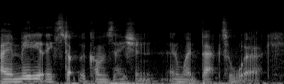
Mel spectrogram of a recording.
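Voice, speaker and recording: The speech moves at a very fast pace. It carries an Australian accent. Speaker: YouTube commentator. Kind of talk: vlog monologue. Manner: hesitant, with fillers and self-corrections.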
